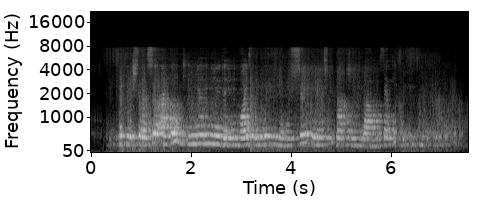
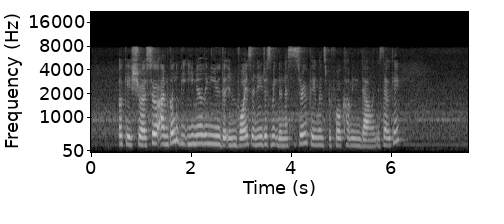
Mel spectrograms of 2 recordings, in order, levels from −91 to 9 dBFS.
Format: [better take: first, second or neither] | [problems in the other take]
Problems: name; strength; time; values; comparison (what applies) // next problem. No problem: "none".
second | noise reduction (neural separator model SepFormer DNS4)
